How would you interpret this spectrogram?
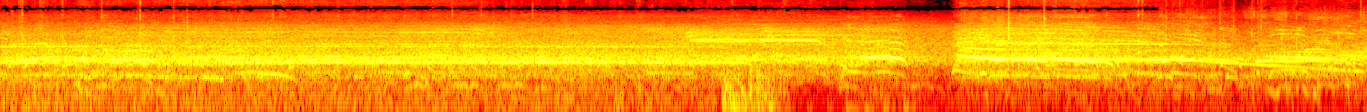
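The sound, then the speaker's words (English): A recorded crowd from Buffalo cheers and roars continuously, with whoops and shouts rising over a dense wall of voices, briefly dipping before surging back loudly. “I think I'm just going to insert that fucking crowd from Buffalo again.”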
